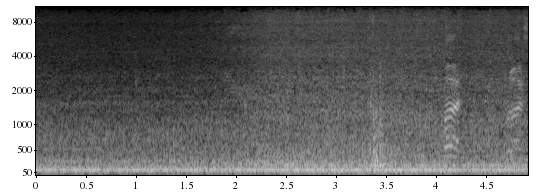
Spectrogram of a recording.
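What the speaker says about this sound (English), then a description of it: "Got a little bit of an exhaust leak," An old squarebody truck's engine idles with a slight exhaust leak, a steady, close low rumble running throughout while someone talks over it, with a few faint chirps near the end.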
